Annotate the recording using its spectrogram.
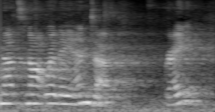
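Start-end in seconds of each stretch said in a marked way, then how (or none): none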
